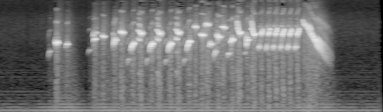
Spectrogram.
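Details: Song of a European goldfinch: two separate starting chirps, then a lively stream of high, bell-like twittering notes running into a repeated trill and closing with a down-slurred buzz.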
